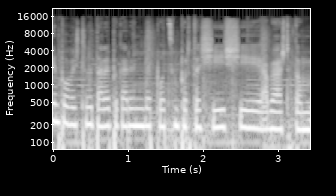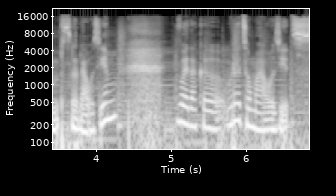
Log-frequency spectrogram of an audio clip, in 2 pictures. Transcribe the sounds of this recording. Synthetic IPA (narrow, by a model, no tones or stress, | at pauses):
d̪inpo̞ve̞ʃt̪ile̞t̪ale̞pe̞kaɾe̞nile̞po̞t̪sʲɨmpərt̪əʃiʃia̰bjaaʃt̪e̞pt̪əmsə̰lea̰ṵzim | vo̞jd̪akəvɾet̪ssəomaja̰ṵzḭt̪sʲ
